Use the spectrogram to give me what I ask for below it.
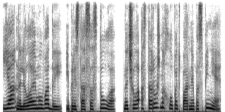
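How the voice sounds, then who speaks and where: A woman's voice: fairly high pitch, quick pace, warm tone, dry recording, clean studio sound. Woman reading a first-person story. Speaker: narrator.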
